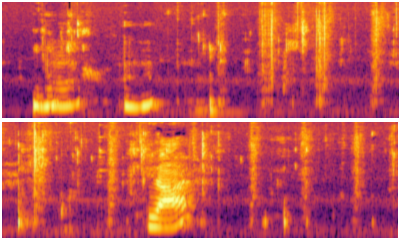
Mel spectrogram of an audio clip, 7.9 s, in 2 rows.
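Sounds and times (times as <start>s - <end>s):
speech: 0.3s - 1.0s, 5.4s - 6.0s
chewing a cashew cream snack: 1.6s - 7.9s.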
